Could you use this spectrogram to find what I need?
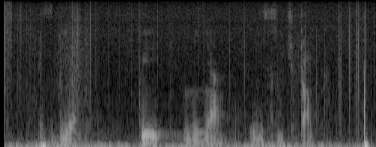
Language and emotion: Russian, neutral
